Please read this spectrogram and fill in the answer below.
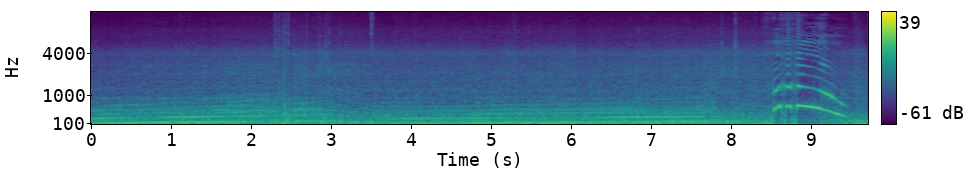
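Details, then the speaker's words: Honda Prelude after valve adjustment for cylinder 2 misfire, test drive hitting VTEC: note climbs smoothly, drops briefly on a shift and pulls cleanly again, no misfire, no check engine light; normal acceleration. "i think the prelude is good right now we've driven it a couple of miles we hit vtec no check engine light came on"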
